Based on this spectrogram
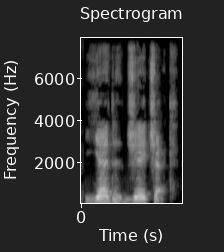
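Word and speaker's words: Jędrzejczyk: Jedrzejczyk.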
